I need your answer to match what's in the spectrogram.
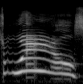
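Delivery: very high, thrilled, excited put-on yell. Retelling a film scene where Rat spots the whales: imitating Rat yelling excitedly. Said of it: "he's doing the same thing".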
